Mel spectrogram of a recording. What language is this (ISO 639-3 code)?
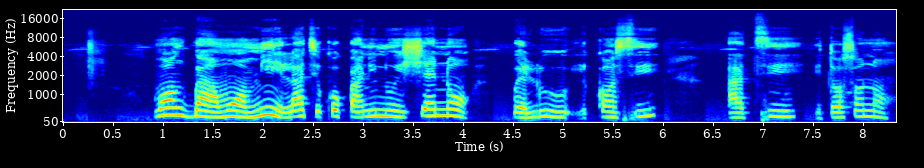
yor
